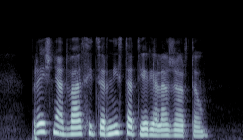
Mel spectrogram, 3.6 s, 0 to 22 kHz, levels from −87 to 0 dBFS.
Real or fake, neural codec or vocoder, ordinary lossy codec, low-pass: real; none; none; 7.2 kHz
